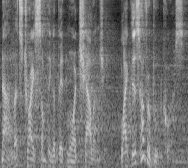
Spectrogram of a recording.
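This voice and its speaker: An actor playing a seasoned old alien general in a video game, a gruff, commanding mentor who instructs theatrically. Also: male voice, on the low side, very animated, brisk, music in the background. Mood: instructing. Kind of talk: video game cutscene acting.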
